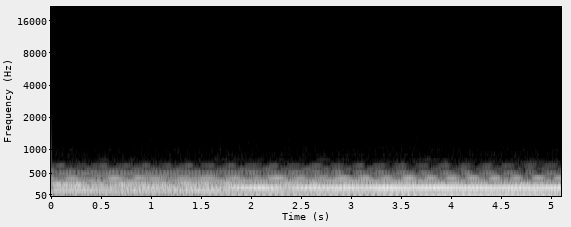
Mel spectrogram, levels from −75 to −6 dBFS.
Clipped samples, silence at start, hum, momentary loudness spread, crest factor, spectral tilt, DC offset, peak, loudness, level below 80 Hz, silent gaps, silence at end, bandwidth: under 0.1%; 0 s; none; 6 LU; 12 dB; -14.5 dB/octave; under 0.1%; -6 dBFS; -20 LUFS; -26 dBFS; none; 0 s; 0.8 kHz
